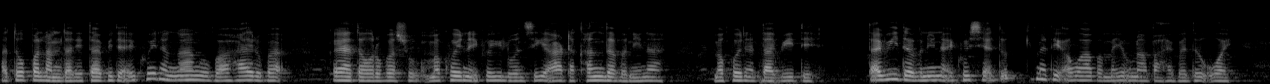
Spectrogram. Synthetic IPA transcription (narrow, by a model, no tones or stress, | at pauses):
ɐtopalɐmdaditabideɐjkʰojnɐŋaŋubaɦajɾiba | kɐjatawɾɐbɐsumɐkʰojnɐɐjkʰojɡilonsiɡiaɾtʰakʰaŋdɐbɐnina | mɐkʰojnɐtabide | tabidɐbɐninɐɐjkʰojseɐ̰dukːimɐtiʔɐwabɐmɐjuk̚nabaɦajbɐduʔoj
